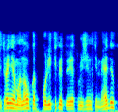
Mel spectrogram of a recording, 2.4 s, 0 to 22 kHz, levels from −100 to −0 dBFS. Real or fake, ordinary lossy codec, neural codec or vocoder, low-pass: fake; MP3, 48 kbps; codec, 24 kHz, 1.2 kbps, DualCodec; 7.2 kHz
